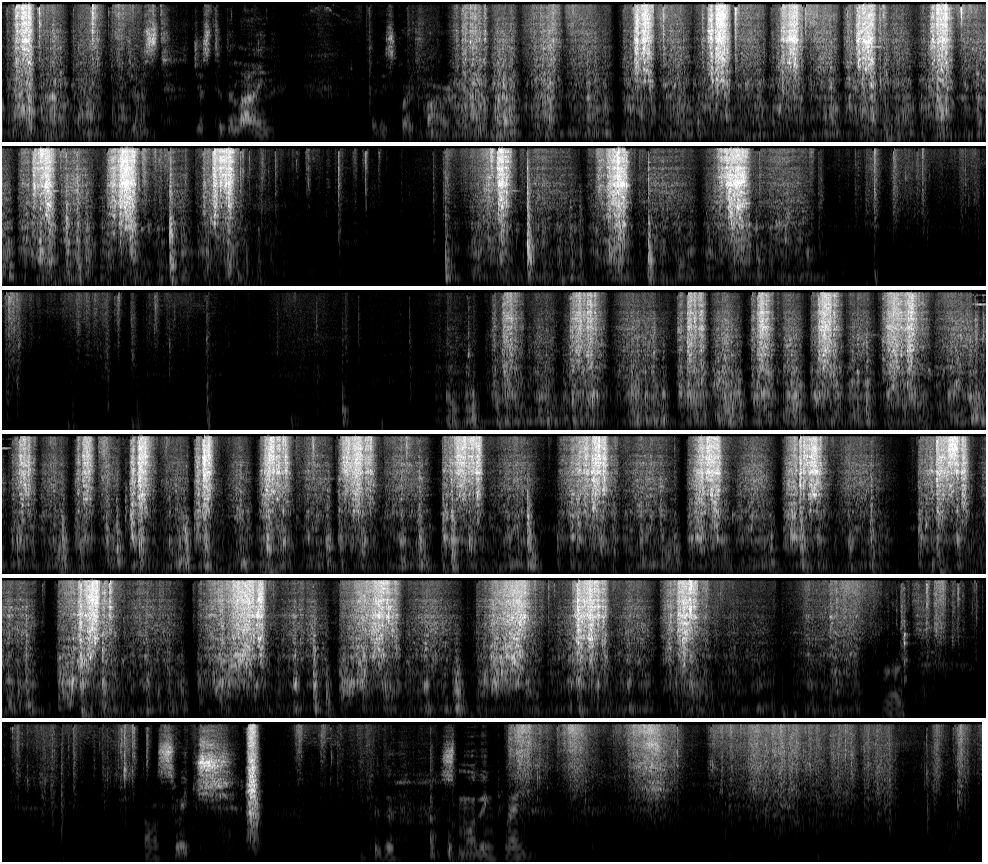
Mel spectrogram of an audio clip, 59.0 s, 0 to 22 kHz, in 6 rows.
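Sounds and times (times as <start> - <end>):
hand plane strokes on wood: 0.0 - 1.8, 3.7 - 12.8, 14.2 - 18.3, 23.9 - 49.5.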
